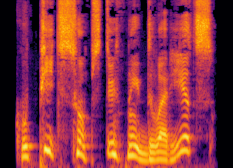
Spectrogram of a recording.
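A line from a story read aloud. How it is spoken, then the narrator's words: Loud laughter. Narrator (Russian): Арада расхохоталась в голос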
